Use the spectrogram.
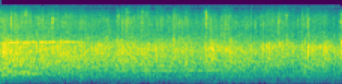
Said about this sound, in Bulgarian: О, ако искаш да му дадеш слава, дай му слава наистина. Ръкопляскай като че наистина му даваш слава.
